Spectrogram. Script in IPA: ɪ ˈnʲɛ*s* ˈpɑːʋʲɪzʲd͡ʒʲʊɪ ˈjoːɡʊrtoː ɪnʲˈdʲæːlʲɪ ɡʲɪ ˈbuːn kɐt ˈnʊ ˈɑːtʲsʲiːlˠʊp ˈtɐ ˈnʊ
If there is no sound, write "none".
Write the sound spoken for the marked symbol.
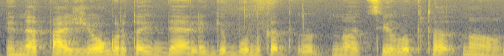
t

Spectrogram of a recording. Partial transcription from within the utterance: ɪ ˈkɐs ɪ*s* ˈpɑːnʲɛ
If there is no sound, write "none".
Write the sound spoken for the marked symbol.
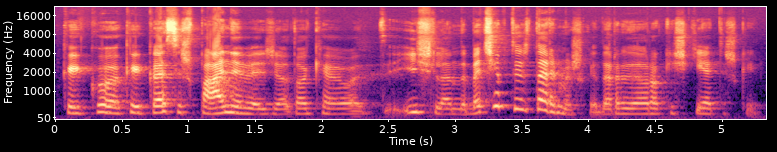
ʃ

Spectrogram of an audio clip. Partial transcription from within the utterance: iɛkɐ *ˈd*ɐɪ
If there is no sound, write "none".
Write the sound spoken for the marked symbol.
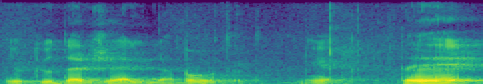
t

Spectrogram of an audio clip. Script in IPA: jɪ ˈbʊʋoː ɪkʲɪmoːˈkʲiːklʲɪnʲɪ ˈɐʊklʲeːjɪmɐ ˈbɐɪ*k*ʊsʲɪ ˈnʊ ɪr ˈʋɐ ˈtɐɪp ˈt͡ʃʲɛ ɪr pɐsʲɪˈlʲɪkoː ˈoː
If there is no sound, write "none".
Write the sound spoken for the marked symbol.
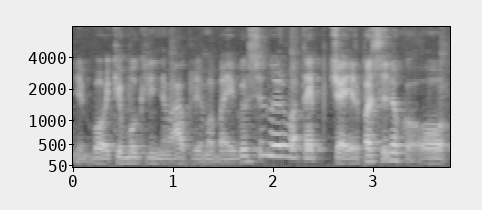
ɡ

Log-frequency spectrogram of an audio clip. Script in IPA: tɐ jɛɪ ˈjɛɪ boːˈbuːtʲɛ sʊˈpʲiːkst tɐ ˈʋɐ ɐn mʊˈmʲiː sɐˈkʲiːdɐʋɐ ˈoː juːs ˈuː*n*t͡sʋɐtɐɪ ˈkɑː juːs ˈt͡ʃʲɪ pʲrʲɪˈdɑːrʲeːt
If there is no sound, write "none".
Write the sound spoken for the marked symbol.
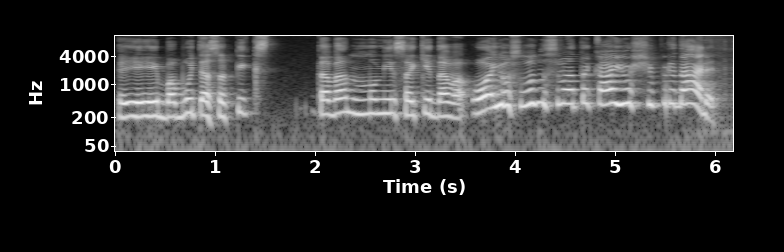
n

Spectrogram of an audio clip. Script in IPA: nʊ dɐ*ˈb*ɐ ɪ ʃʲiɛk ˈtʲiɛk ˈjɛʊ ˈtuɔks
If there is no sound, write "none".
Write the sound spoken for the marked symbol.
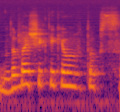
b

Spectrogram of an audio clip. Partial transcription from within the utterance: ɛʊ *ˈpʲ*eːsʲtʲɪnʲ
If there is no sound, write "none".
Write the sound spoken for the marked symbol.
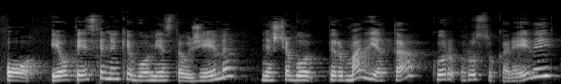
pʲ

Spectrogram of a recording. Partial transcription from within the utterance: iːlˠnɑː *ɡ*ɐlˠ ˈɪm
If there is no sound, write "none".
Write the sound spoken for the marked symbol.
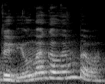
ɡ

